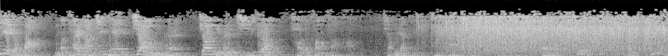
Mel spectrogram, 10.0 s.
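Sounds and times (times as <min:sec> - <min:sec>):
speech: 0:00.1 - 0:07.2, 0:08.1 - 0:10.0
audience applause: 0:06.5 - 0:10.0.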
